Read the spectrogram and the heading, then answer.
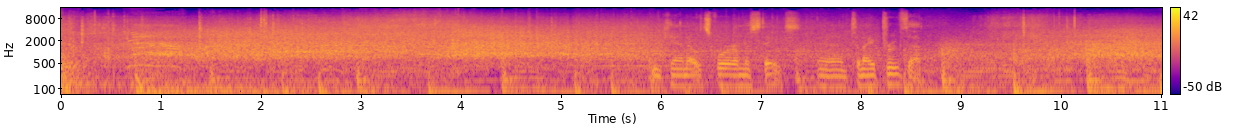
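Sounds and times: deep low hits: 0:00.7 - 0:06.0
deep bass: 0:00.7 - 0:11.0.

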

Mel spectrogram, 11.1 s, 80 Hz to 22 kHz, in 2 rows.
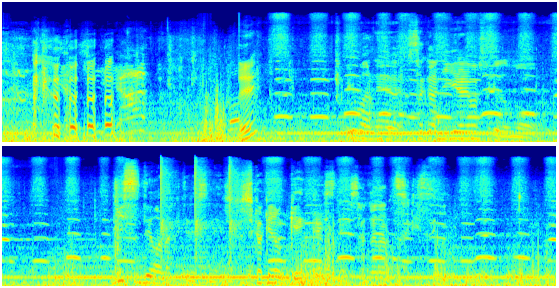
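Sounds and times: boat engine humming: 0:00.0 - 0:11.0
wind buffeting microphone: 0:00.0 - 0:11.0.

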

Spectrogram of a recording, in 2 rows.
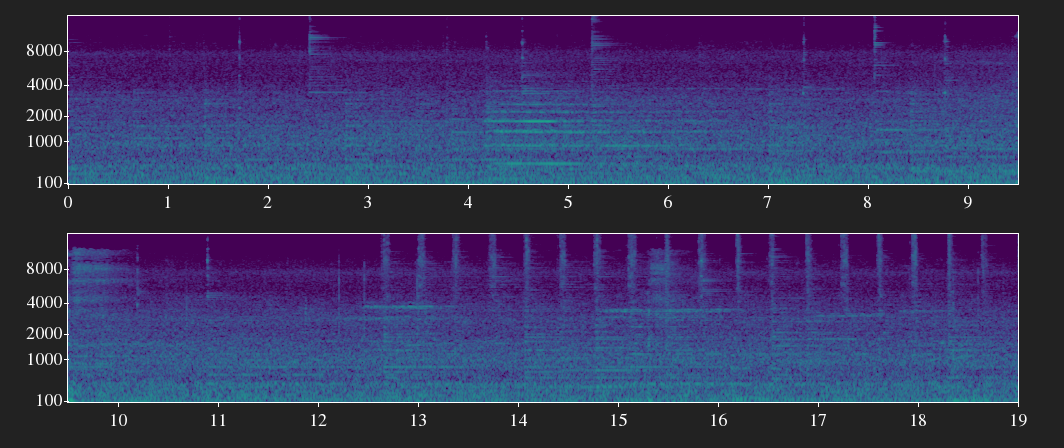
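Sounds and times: constant hum: 0:00.0 - 0:19.0
low background rumble: 0:00.0 - 0:19.0
faint electronic tone: 0:10.9 - 0:18.8.

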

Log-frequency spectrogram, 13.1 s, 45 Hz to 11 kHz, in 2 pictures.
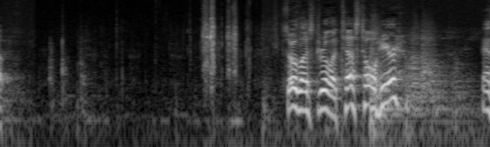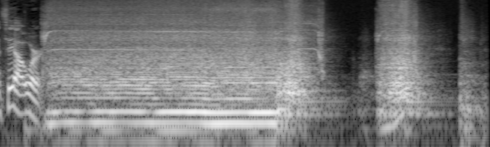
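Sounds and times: cordless drill cutting steel: 0:07.1 - 0:11.0, 0:11.6 - 0:12.4.

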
